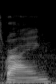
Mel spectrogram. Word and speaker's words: scrying: It's scrying. – It's scrying? Okay. – Yes.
